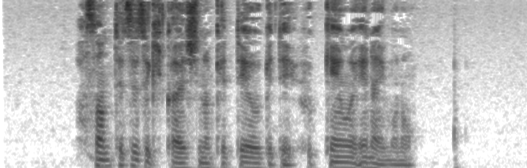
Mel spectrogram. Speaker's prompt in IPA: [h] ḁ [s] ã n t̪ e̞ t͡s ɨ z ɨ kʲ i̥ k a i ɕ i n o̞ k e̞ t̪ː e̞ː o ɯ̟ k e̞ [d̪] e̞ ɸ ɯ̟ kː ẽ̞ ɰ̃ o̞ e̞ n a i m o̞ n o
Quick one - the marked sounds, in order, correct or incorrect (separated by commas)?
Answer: correct, correct, incorrect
